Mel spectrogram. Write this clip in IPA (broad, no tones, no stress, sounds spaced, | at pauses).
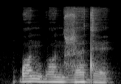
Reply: ɓ ɔ n b ɔ n ɮ ɐ d ɛ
